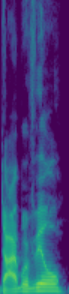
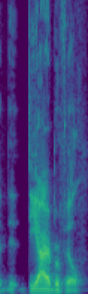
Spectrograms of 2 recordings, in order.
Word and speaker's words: D'Iberville: October 24th through 26th, now I always screw up pronouncing this D'Iberville, Mississippi. Boy, I really screwed that up. Yeah, D'Iberville.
